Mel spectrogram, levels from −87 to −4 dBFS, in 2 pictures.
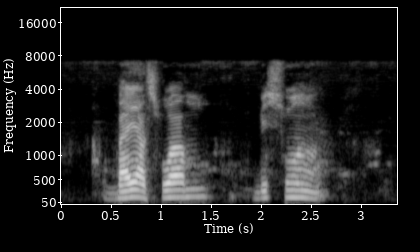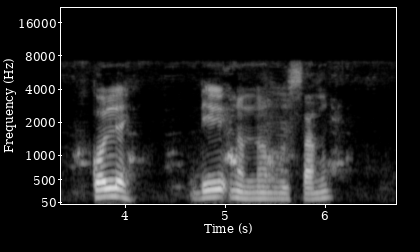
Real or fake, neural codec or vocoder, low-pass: fake; codec, 44.1 kHz, 3.4 kbps, Pupu-Codec; 7.2 kHz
